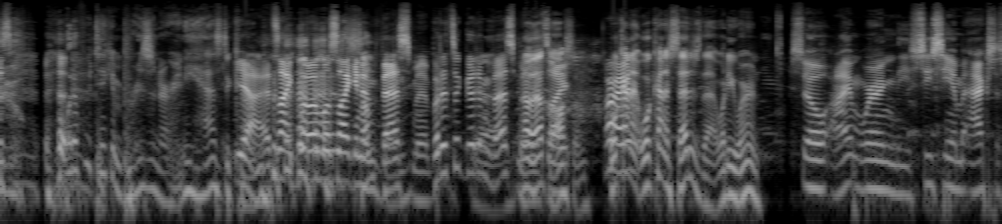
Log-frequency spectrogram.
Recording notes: We're back to finish the live event with the Dallas Stars and Fort Worth Barracudas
